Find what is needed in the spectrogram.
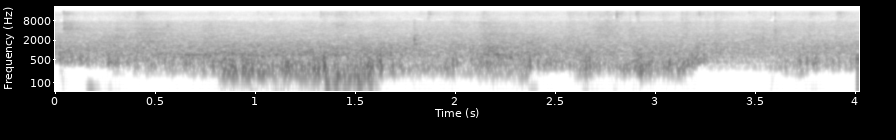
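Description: Outdoor city street ambience: a steady, even hiss of background noise with a few faint soft taps.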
